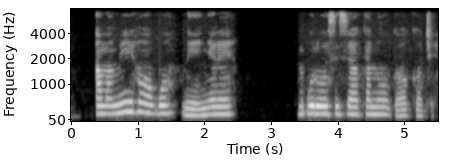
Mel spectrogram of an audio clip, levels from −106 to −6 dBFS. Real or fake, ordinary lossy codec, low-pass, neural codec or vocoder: real; none; 7.2 kHz; none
